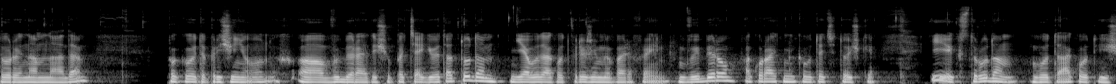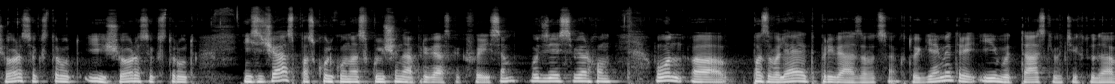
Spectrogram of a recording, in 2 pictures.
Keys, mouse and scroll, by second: 6.1 middle click, 6.5 z, 6.9-8.0 middle drag, 8.0 e, 9.9 e, 11.5 middle click, 11.9 e, 13.5-16.5 middle drag, 17.1 middle click, 17.5 Tab, 18.3-21.4 middle drag, 21.9 shift+middle click.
